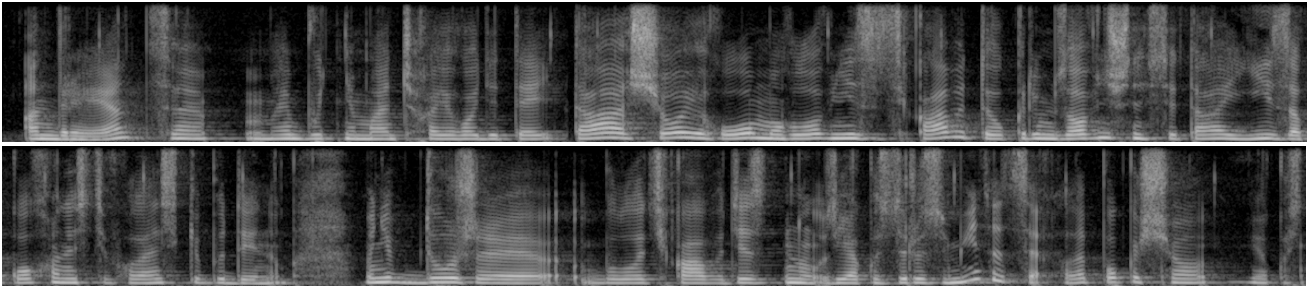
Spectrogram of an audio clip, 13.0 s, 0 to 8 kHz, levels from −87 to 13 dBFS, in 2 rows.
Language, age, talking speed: Ukrainian, 20-39, 155 wpm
